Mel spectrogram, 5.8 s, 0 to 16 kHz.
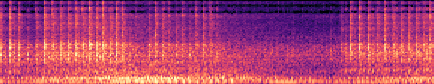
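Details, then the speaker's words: Fire-damaged diesel in 1989 Sambron D2000 telehandler after wiring-fault fire; heavy uneven hammering knock near four per second as the injection pump spins out of balance, its rubber drive coupling gone. "it was trying to throw the pump around in there was it you know it went out of balance oh cuz the it had a rubber coupling"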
